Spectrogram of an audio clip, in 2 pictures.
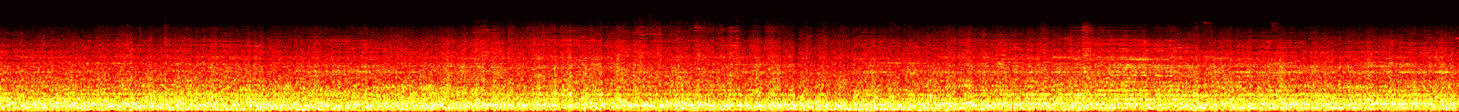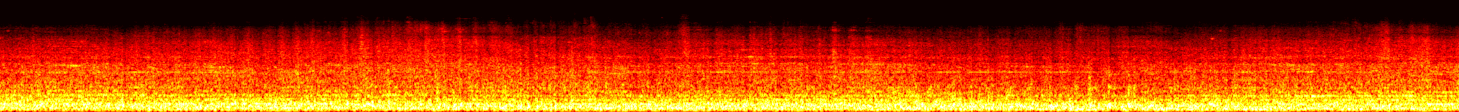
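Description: BNSF double-stack intermodal train's well cars, loaded with shipping containers, rolling past: a steady, loud rumble of steel wheels on the rails.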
